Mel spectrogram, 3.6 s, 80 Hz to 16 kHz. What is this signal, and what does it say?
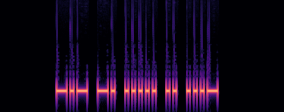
Morse code, heard as a keyed tone, about 27 wpm, 700 Hz. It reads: KN5IV
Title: Code Groups - 5 Letter:Numbers - 28wpm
